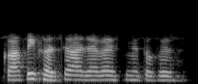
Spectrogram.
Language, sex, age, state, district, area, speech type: Hindi, female, 30-45, Madhya Pradesh, Gwalior, rural, conversation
